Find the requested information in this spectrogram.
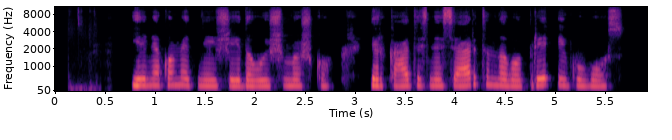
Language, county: Lithuanian, Tauragė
